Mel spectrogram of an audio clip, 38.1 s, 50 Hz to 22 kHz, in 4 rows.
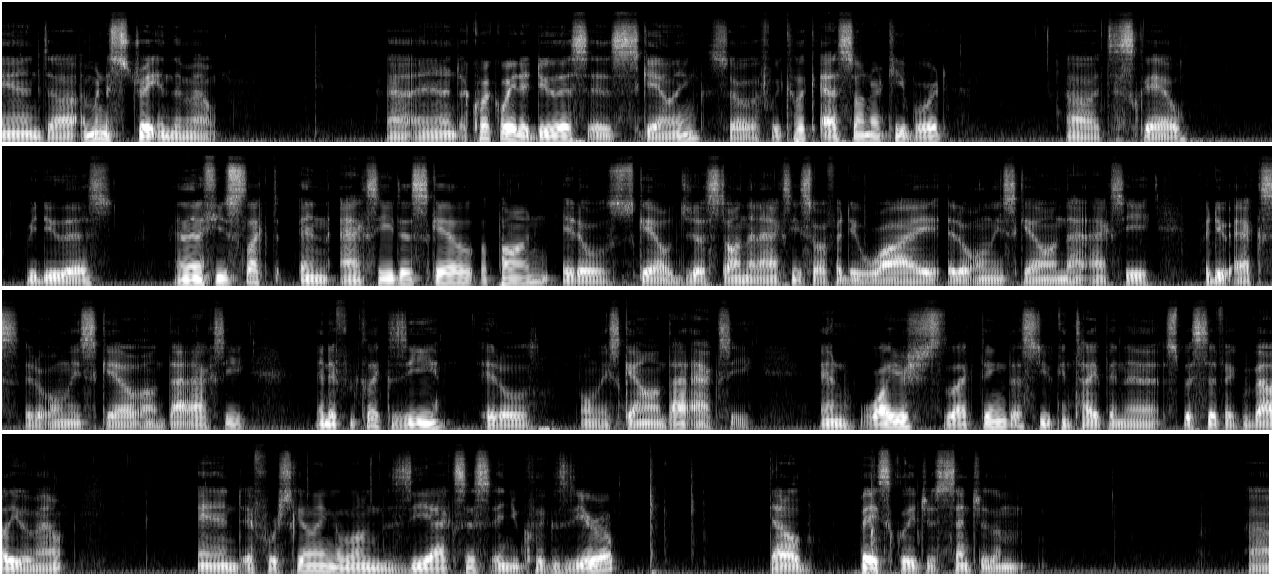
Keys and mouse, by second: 4.7 s.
